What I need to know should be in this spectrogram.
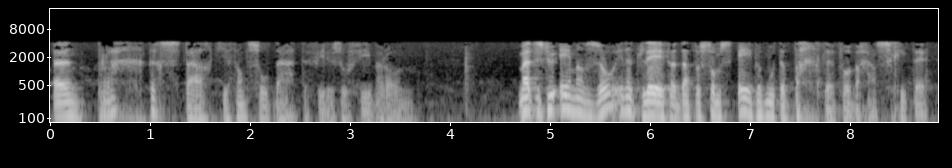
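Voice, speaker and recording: An actor playing a cunning, menacing count in a Dutch radio play, silky and mockingly polite. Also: male voice, lowish voice, sing-song, moderate pace, breathy edge, exaggerated voice. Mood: sardonic, insinuating. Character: cunning, menacing aristocratic count, coolly sardonic schemer. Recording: thin, phone-like old radio play recording.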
